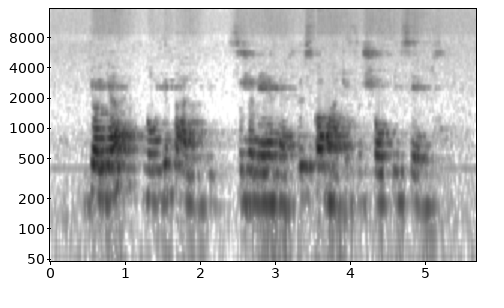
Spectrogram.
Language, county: Lithuanian, Vilnius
